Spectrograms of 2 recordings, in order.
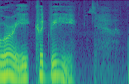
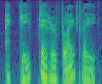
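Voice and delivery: ordinary delivery

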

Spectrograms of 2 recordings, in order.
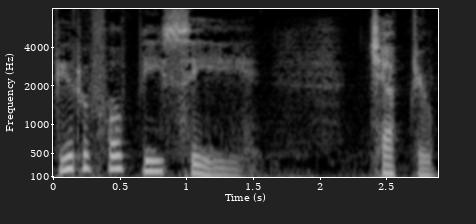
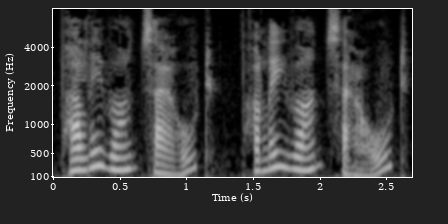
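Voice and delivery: high squawking parrot voice; raucous parrot squawk; 7 semitones higher than usual. Acted. Narrator voicing the caged parrot, high squawk. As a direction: screech it like a parrot wanting out. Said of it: "there was a raucous squawk".

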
